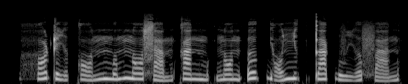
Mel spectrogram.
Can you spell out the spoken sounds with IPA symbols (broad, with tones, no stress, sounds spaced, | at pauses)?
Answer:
h ɔ˧˥ ʈ i˨˩˨ ə̯ k ɔ˨˩˦ n m ə˧˥ m n ɔ˧ s a˨˩˨ m k a˧ n m ə˨˩ k̚ n ɔ˧ n ʔ əː˦˥ k̚ j ɔ˨˩˦ ɲ ə˦˥ k̚ t̪ a˦˥ k̚ v i˨˩˦ ə̯ f a˨˩˦ n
